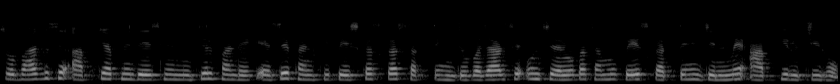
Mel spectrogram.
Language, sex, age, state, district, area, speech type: Hindi, female, 30-45, Madhya Pradesh, Chhindwara, urban, read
